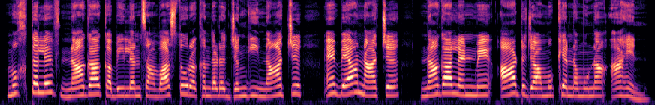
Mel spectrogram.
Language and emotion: Sindhi, neutral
